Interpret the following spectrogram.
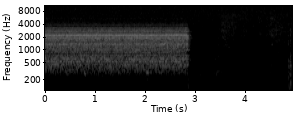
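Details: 1981 Audioline PT340 27/81 CB radio (Uniden chassis), squelch set to threshold with signal generator off: steady loud hiss about three seconds, then near silence as squelch closes; normal receiver noise at threshold.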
